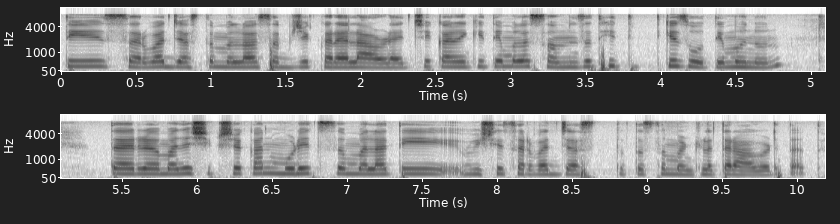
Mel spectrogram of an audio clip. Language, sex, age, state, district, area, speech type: Marathi, female, 45-60, Maharashtra, Akola, rural, spontaneous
